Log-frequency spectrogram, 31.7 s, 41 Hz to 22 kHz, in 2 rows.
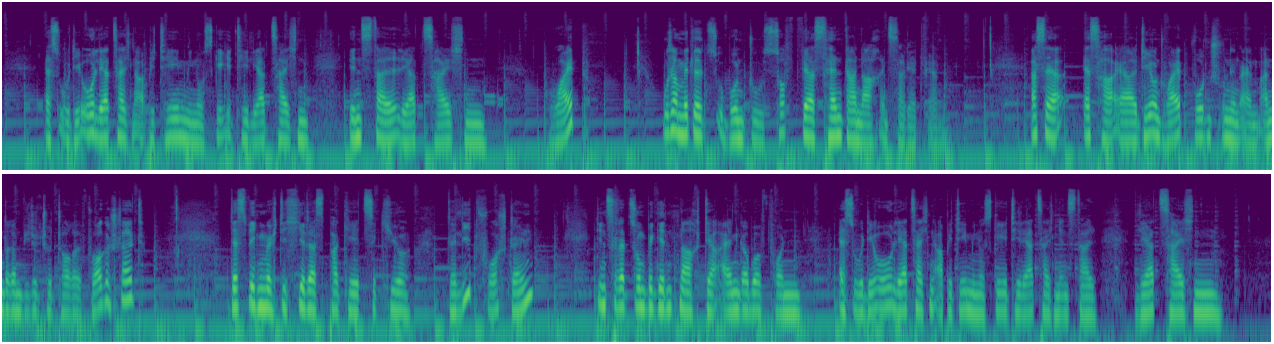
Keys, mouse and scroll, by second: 1.2-6.6 typing, 29.8 BackSpace, 30.2 s, 31.5-31.7 typing.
